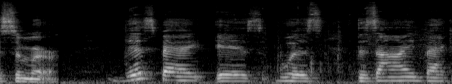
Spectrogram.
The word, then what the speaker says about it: Saumur: I've heard 3 to 4 different pronunciations of this bag, and I think the one that is the right one is the Saumur.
